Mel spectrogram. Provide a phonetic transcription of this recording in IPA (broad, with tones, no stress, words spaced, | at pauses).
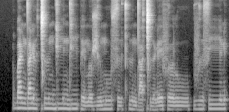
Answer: ba˦ɳ nda˦ɳɨː˨ǀɨː˦ŋɡiː˦ ndiː˦pe˨mɵ˨ ʒɨ˨˦mu˦ sɨ˨ t̪ʰɨː˦nda˨ǀɨː˨ ɳe˦fɵ˦lu˦ | vɨː˨siː˦ɳ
